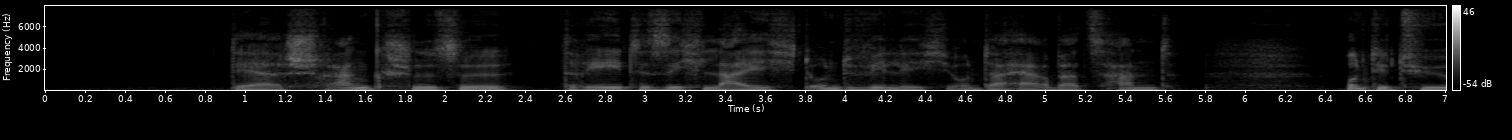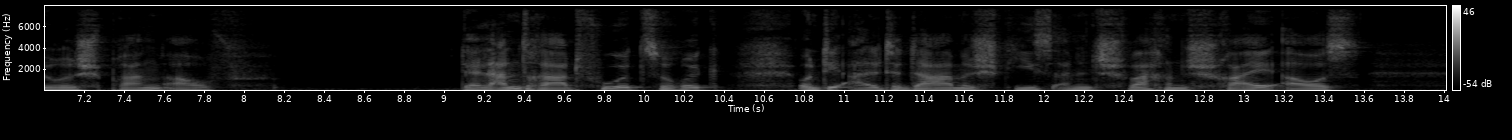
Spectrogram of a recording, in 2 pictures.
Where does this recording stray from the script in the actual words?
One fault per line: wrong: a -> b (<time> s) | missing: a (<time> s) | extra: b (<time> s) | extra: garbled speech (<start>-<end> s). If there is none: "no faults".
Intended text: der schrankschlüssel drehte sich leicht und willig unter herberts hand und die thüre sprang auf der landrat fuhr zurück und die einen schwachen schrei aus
extra: alte dame stieß (11.0 s)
